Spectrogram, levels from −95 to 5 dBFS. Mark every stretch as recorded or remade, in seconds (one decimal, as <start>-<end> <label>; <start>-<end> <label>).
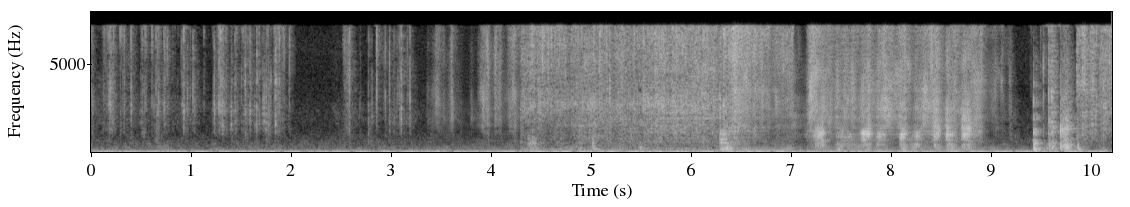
0.0-3.4 recorded; 3.4-4.3 remade; 4.3-6.4 recorded; 6.4-9.2 remade; 9.2-10.2 recorded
